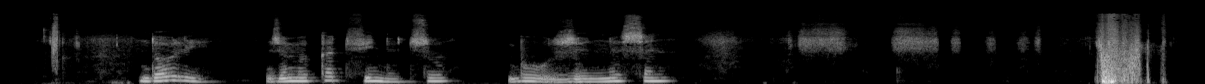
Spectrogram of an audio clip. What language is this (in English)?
Medumba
